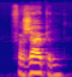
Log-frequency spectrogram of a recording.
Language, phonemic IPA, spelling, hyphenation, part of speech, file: Dutch, /vərˈzœy̯pə(n)/, verzuipen, ver‧zui‧pen, verb, Nl-verzuipen.ogg
- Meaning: 1. to drown 2. to spend on drinking alcoholic drinks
